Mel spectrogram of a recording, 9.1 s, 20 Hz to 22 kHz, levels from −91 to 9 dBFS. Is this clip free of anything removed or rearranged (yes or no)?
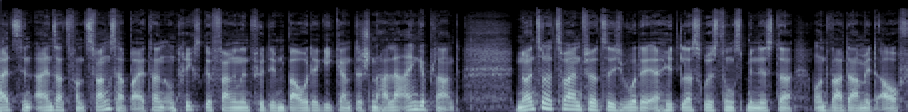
yes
